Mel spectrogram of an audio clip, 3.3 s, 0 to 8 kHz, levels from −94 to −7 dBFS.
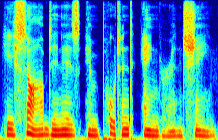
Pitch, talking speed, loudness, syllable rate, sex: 110 Hz, 145 wpm, -19 LUFS, 4.3 syllables/s, male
